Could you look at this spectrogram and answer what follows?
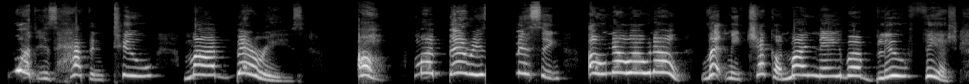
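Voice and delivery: hammed-up distressed Redfish; distraught puppet. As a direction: wail about the missing berries. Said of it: "they stop in surprise".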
